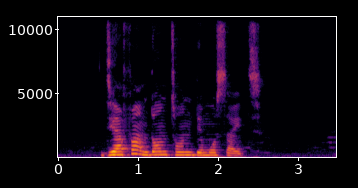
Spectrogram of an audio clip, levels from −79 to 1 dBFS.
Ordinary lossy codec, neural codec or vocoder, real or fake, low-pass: none; none; real; none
